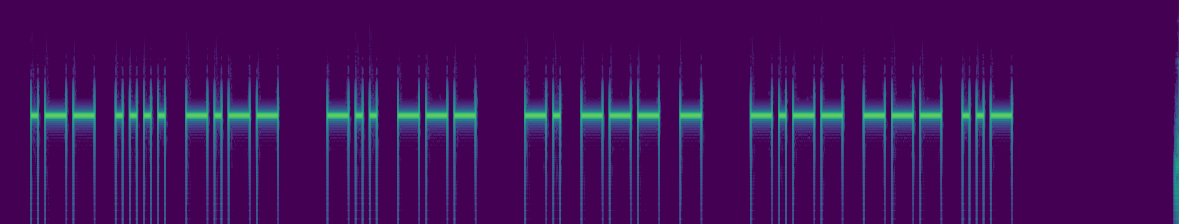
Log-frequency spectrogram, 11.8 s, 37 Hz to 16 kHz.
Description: Morse code, heard as a keyed tone, about 17 wpm, 700 Hz. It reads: WHY DO NOT YOU
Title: Sets of 4 Words 17wpm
